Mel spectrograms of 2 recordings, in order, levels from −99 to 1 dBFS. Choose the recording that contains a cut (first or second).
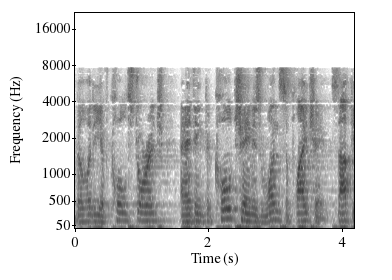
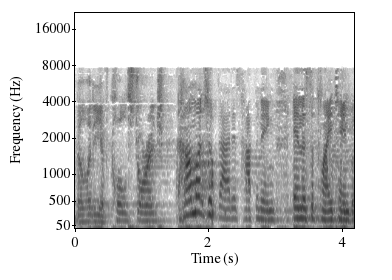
second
